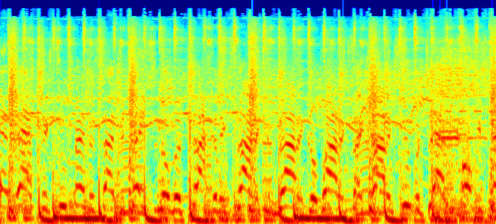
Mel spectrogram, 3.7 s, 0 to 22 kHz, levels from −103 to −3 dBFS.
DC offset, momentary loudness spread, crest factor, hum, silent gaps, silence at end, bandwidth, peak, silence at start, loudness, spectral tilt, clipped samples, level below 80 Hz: under 0.1%; 3 LU; 10 dB; none; none; 0 s; 17 kHz; 0 dBFS; 0 s; -11 LUFS; -5 dB/octave; under 0.1%; -18 dBFS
